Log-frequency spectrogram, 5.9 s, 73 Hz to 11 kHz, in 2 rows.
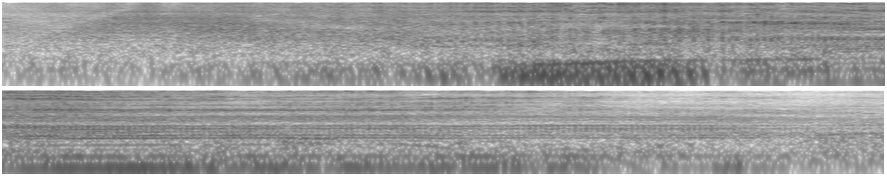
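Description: Saito FG61TS twin-cylinder four-stroke gasoline engine of a Hangar-9 Pitts RC biplane, passing low and climbing away. About two seconds in its note gets louder and rises in pitch, then holds steady and slowly fades near the end.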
